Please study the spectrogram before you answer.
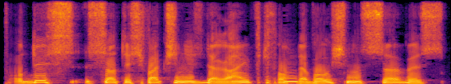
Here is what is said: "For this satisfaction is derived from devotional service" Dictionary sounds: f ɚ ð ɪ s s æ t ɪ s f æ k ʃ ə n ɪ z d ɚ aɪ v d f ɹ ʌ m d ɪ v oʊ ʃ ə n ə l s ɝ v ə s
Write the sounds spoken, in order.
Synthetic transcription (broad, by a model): f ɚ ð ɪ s s æ t ɪ s f æ k ʃ ə n ɪ z d ɚ aɪ v d f ɹ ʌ m d ɪ v oʊ ʃ ə n ə l s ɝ v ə s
